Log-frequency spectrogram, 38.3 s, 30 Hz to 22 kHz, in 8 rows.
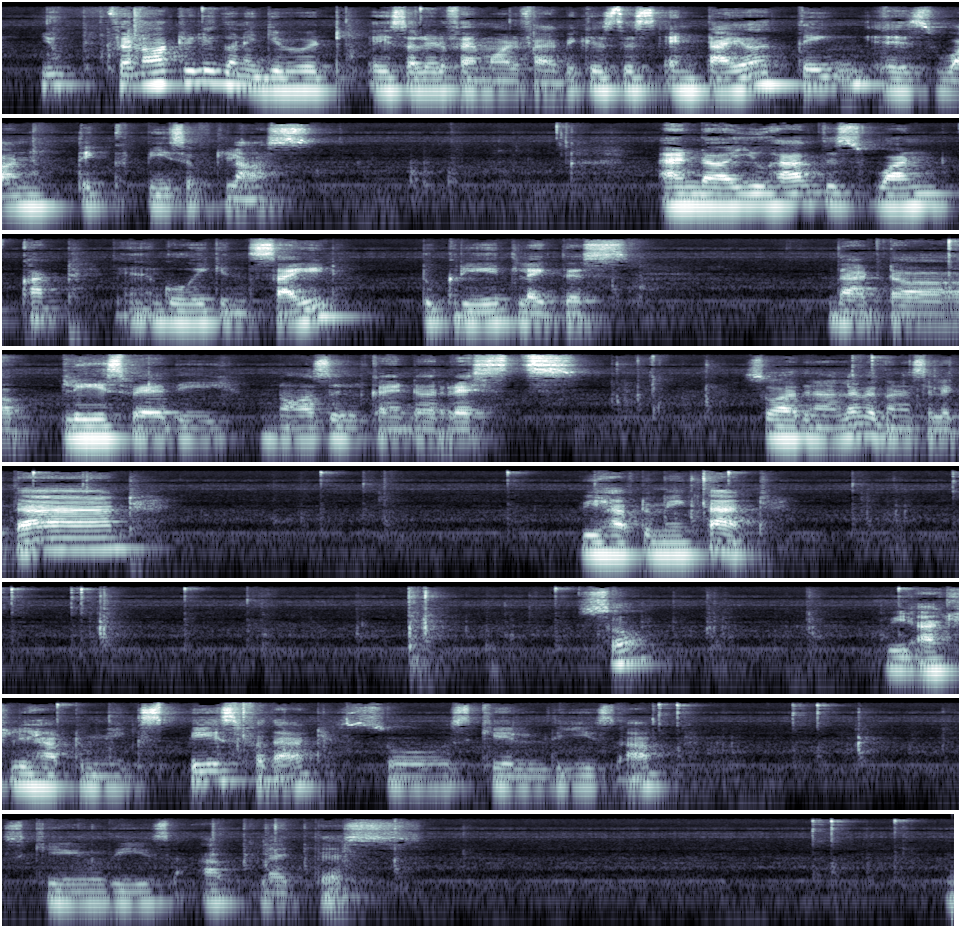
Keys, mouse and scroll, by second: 0.5-1.0 scroll up 2, 1.0-5.2 shift+middle drag, 7.5-8.4 scroll up 1, 17.8 Tab, 18.1-18.7 scroll up 1, 18.7 alt+right click, 19.4 shift+middle click, 19.7-20.6 scroll up 4, 20.6 scroll down 2, 20.8 shift+middle click, 21.5-21.8 scroll down 1, 21.8 middle click, 22.6 alt+z, 22.8-23.9 shift+middle drag, 24.3 alt+shift+right click, 24.7 scroll down 1, 24.9-26.0 middle drag, 26.0 KP_1, 26.7-27.9 shift+middle drag, 27.9 alt+z, 28.1 scroll up 2, 28.5-29.8 shift+middle drag, 29.8 s, 32.7 alt+shift+right click, 34.8 s, 37.9 scroll down 2, 38.1-38.2 middle drag.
